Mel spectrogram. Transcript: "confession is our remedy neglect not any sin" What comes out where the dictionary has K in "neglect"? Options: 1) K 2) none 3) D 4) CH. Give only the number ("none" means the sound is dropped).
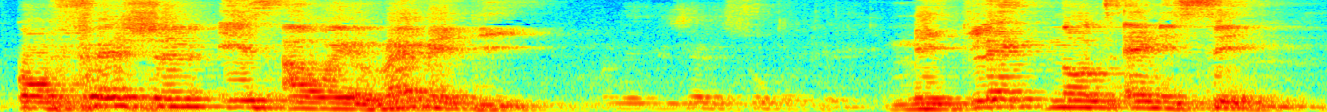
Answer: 1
